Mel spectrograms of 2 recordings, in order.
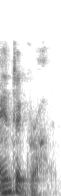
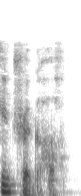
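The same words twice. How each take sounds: First: The r sound comes in the third syllable. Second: The r sound comes in the second syllable. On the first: The speaker calls it right. "is the way I say it" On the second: The speaker calls it wrong. "the R gets pushed back into the previous syllable"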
